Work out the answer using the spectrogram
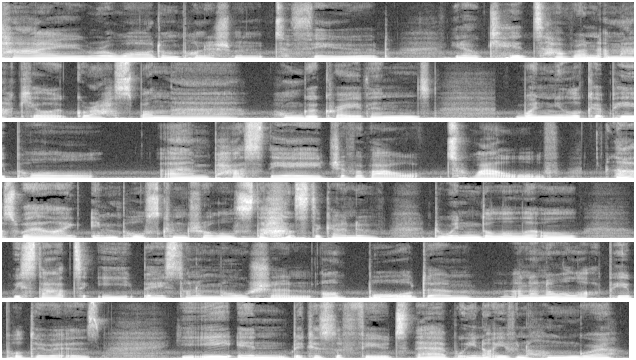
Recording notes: as she attempts to battle through Salford’s intense background noise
